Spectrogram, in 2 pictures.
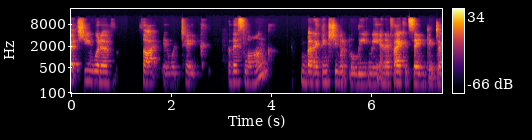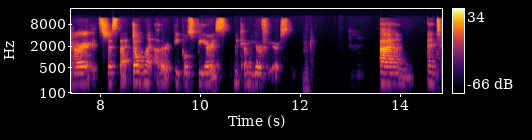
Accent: San Diego, California, United States; moved away; also born or lived in Mexico; growing up in San Diego

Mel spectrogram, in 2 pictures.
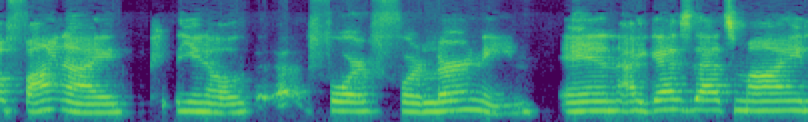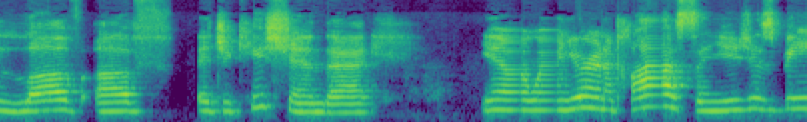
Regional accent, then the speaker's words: Colombia; moved away as an adult; now in New York City, United States; I grew up in Colombia

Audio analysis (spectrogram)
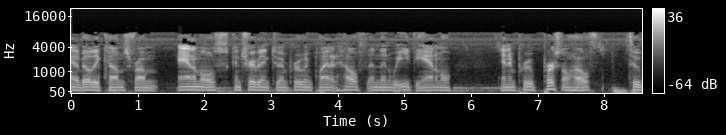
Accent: Nebraska, United States; my home state of Nebraska

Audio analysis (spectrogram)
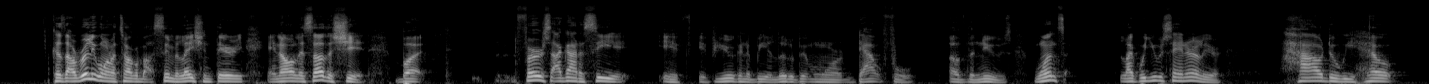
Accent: Scranton, Pennsylvania, United States; I'm from Scranton. I'm growing up in Scranton.

